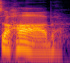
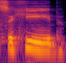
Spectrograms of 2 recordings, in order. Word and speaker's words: Saheb: King George 6 okay so it's sahab I I I called it sahib but uh it's it's sahab so the intro I apologize for mispronouncing the name sahab okay now we're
